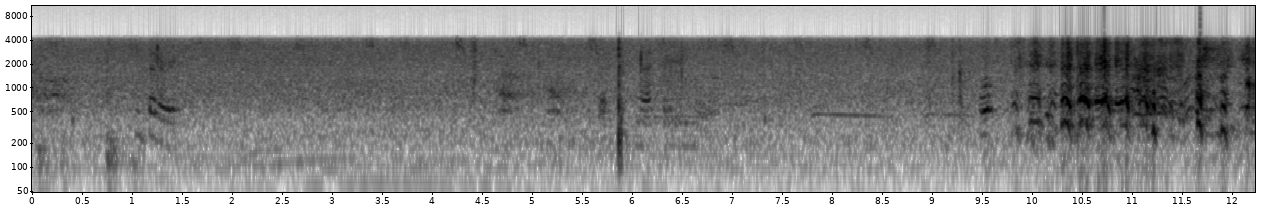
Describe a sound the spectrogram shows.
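Women talk and laugh nearby outdoors.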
